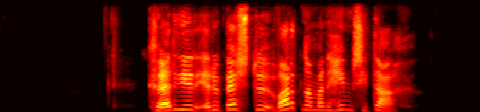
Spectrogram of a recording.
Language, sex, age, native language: Icelandic, female, 50-59, Icelandic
